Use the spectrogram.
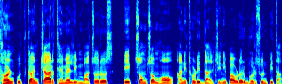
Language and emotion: Goan Konkani, neutral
